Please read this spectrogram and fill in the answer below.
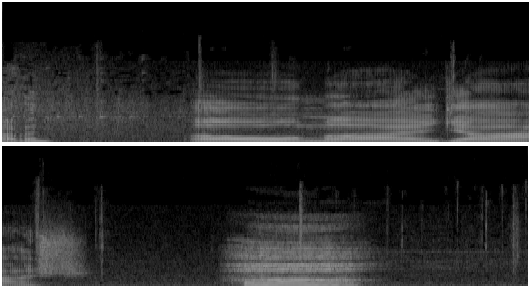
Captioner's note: gasps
